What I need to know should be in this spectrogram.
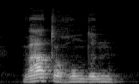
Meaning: plural of waterhond
- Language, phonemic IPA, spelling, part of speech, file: Dutch, /ˈʋaːtərɦɔndə(n)/, waterhonden, noun, Nl-waterhonden.ogg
